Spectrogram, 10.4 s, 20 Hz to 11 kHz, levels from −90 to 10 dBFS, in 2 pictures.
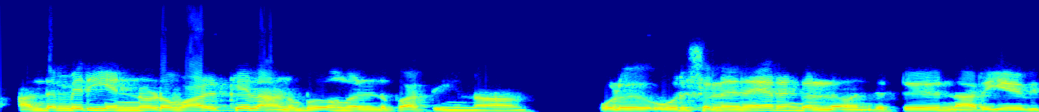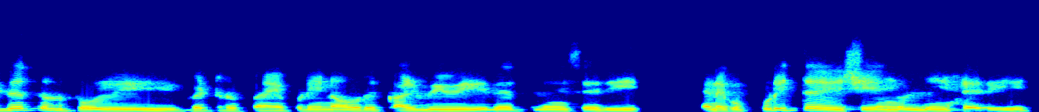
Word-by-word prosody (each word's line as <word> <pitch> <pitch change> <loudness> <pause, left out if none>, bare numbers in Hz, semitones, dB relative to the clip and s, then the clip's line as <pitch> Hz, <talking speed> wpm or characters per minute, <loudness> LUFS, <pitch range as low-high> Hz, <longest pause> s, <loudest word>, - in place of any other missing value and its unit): அந்த 175 +3 +1
மேரி 190 +1 +2
என்னோட 170 +1 +2
வாழ்க்கைல 180 +2 +1
அனுபவங்கள்ன்னு 155 -2 +1
பார்த்தீங்கன்னா, 125 -4 0 0.6
ஒரு 155 0 +2 0.2
ஒரு 160 0 +1
சில 155 -2 +1
நேரங்கள்ல 170 -4 +2
வந்துட்டு 130 +4 -2 0.2
நிறைய 140 +6 +2
விதத்தில் 185 -1 -2
தோல்வி 135 0 +1 0.3
பெற்றுருப்பேன். 110 0 -3
எப்பிடீன்னா 140 +3 -2
ஒரு 120 - -1
கல்வி 120 +5 +1
விகிதத்திலேயும் 135 0 -1
சரி, 115 -1 0 0.4
எனக்கு 150 0 0
புடித்த 195 +2 -1 0.2
விஷயங்கள்லயும் 135 -2 0
சரி 115 +3 -1
145 Hz, 140 wpm, -22 LUFS, 130-170 Hz, 0.6 s, மேரி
